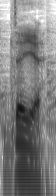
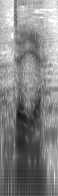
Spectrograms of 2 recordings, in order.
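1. 这两个词被压缩成一个快速的音节。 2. 这两个词被压缩成一个快速的音节。

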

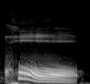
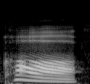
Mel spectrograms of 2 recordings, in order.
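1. 元音是圆唇的，嘴唇撅起。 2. 元音是开口的，嘴唇放松。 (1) "英国人会读成call，它有个撅嘴的o" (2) "美国变成叹气…就是call，懒惰的口型嘛"

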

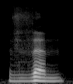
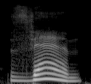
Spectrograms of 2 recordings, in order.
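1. 这个词有一个弱化的元音。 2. 这个词有一个饱满、清晰的元音。

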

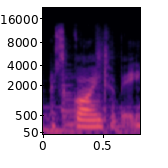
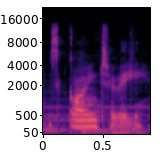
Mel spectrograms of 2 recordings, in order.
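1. 每个词都完整且单独发音。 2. 每个词都完整且单独发音。

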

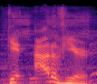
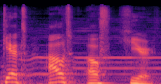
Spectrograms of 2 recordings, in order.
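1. 这些词是连读在一起的。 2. 这些词是一个一个单独说的。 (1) "但是Get out of here" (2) "都不会说Get out of here"

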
